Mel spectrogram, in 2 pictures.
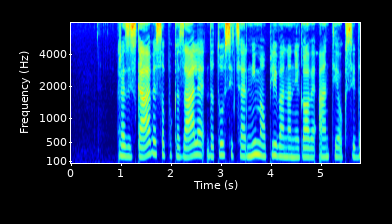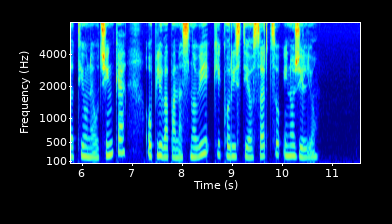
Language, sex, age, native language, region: Slovenian, female, 30-49, Slovenian, Central Slovenia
